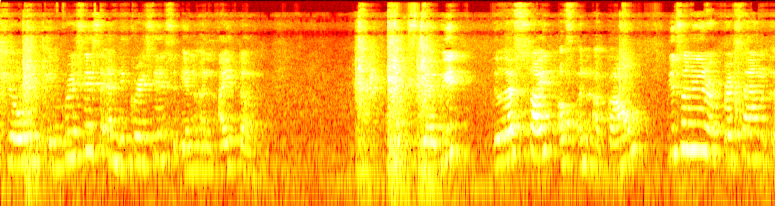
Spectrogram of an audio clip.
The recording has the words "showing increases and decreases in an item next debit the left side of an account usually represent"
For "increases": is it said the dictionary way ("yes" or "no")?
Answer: no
